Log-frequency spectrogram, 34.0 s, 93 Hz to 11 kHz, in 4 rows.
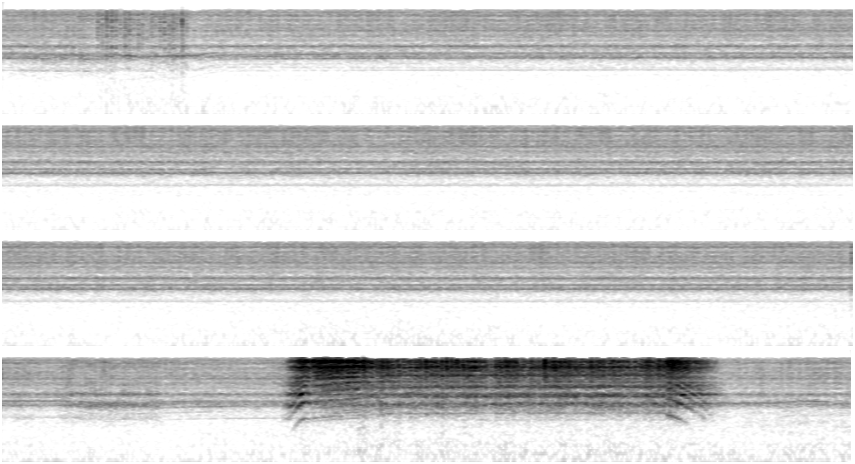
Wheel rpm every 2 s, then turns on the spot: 20, 0, 0, 0, 0, 0, 0, 0, 0, 0, 0, 0, 0, 10, 130, 200, 40.
0-2 26-28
